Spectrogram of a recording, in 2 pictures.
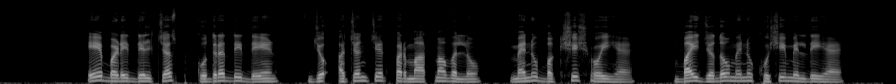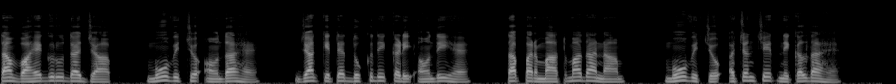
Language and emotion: Punjabi, neutral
